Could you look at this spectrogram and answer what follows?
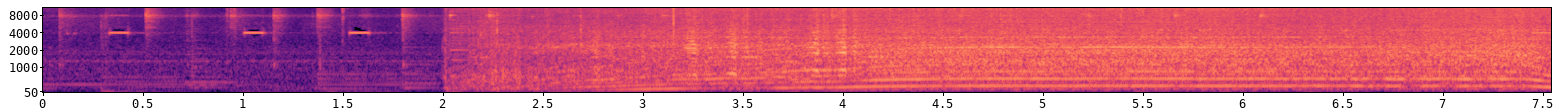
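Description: Countertop blender switched on about two seconds in, its motor whine rising to a steady pitch as it purées raw beetroot, banana and ginger into a smoothie. It runs steadily and starts to wind down at the very end.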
